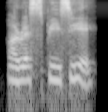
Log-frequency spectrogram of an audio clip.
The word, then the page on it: RSPCA: Indian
